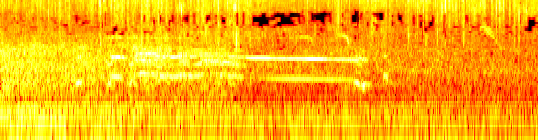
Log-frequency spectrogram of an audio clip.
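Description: Thin, high chirps come from young chicks over a constant outdoor hum, a few drawn-out peeps standing out near the middle.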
